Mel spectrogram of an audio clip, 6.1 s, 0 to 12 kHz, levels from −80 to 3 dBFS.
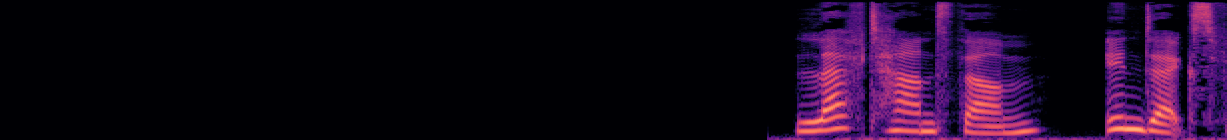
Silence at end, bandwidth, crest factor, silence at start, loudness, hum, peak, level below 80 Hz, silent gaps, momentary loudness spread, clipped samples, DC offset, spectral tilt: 0 s; 12 kHz; 18 dB; 4 s; -19 LUFS; none; -4 dBFS; -60 dBFS; none; 11 LU; under 0.1%; under 0.1%; -3.5 dB/octave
